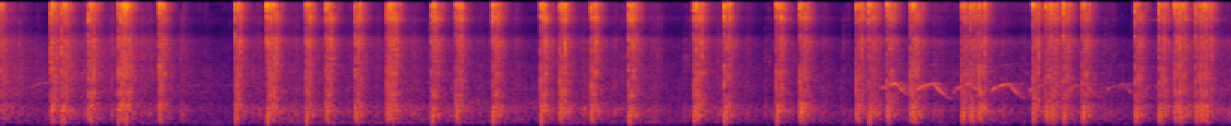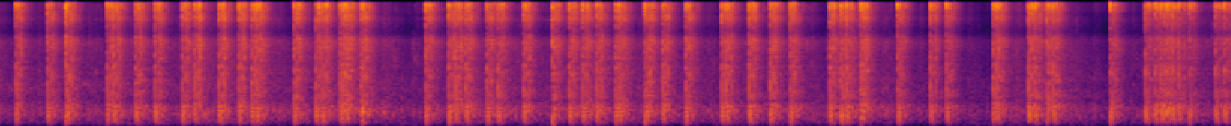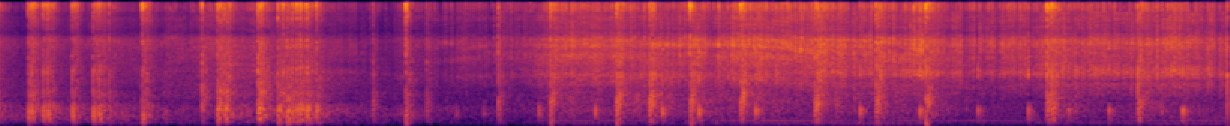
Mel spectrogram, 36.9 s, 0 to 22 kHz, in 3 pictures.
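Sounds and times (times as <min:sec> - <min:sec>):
fireworks rising whistles: 0:00.0 - 0:01.4, 0:08.6 - 0:14.8, 0:23.9 - 0:36.9
fireworks bangs and crackles: 0:00.0 - 0:36.9.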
